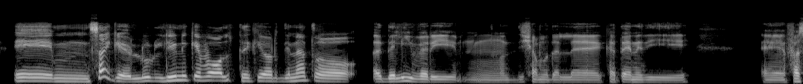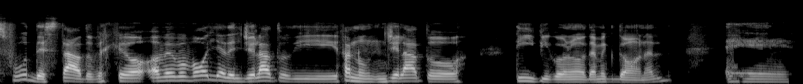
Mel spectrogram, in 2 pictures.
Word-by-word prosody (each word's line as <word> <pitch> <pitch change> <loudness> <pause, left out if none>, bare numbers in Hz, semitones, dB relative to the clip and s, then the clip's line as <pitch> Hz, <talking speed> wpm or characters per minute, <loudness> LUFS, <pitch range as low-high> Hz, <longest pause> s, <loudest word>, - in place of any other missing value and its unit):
Ehm, 145 -4 +1
sai - - +8
che 145 -4 +1
l 135 - -4 0.2
le 155 +3 +1
uniche 195 0 +2
volte 180 -3 0
che 155 +2 -2
ho - - +3
ordinato, 150 -3 -1
ehm, 130 - 0
delivery, 125 -5 0
mhmm, 105 -1 -10
diciamo 115 0 -3
delle 110 -1 -2
catene 115 -1 -3
di, 105 -1 -8 0.7
ehm, 105 0 -5
fast 135 -1 +2
food 200 -1 -5
è - - +5
stato 130 -1 +4
perché 140 +4 -2
ho 145 0 +5
avevo 180 +3 +2
voglia 200 +1 0
del 145 -4 +1
gelato 150 +1 +3
di 130 -1 -5
fanno 160 -4 +2
un 130 -1 -6
un 125 +1 -6
gelato 140 -3 0 0.4
tipico, 130 -6 -3
no, 120 0 0
da 115 - +1
McDonald's 120 - -4 0.5
ehm 125 -2 -9
130 Hz, 140 wpm, -23 LUFS, 120-155 Hz, 0.7 s, sai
